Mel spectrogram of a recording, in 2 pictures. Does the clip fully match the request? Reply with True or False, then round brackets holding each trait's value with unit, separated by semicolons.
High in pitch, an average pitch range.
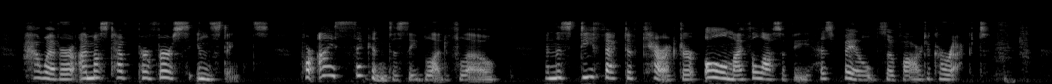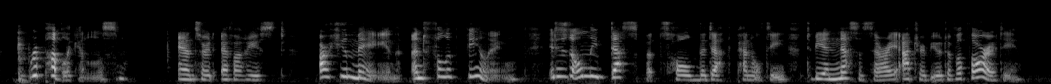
False (275 Hz; 6.4 semitones)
